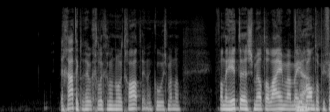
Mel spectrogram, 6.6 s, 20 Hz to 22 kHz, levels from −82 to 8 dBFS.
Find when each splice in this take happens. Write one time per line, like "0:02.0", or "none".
0:01.6

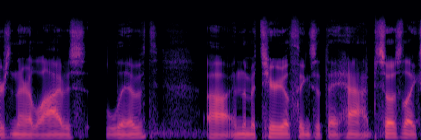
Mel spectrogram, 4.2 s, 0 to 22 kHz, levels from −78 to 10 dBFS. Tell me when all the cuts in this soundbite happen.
none

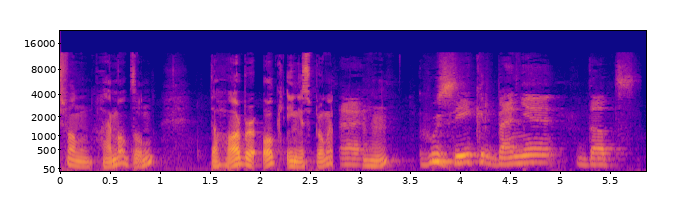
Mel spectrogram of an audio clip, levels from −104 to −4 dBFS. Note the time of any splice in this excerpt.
0:02.7

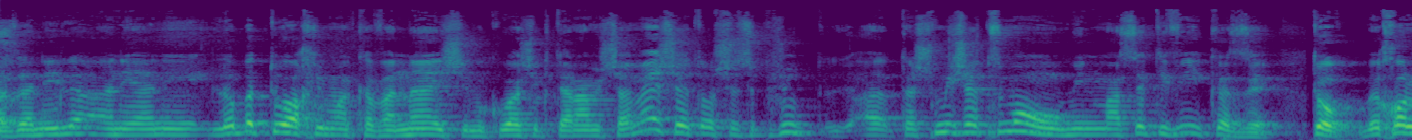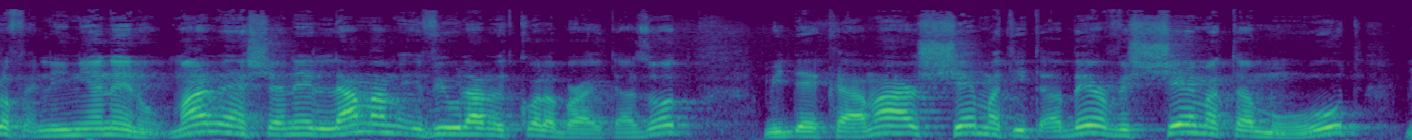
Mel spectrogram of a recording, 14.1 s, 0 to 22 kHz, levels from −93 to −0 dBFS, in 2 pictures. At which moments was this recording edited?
0:06.5

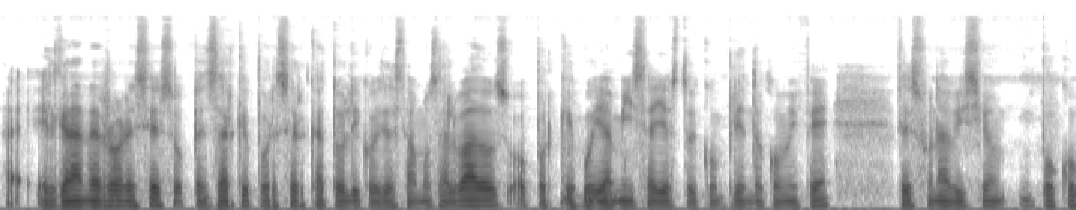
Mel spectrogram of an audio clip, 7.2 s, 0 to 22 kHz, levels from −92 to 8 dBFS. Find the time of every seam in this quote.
0:06.0

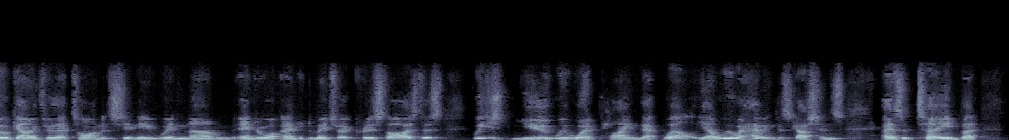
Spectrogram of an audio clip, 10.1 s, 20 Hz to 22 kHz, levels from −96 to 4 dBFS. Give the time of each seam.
none

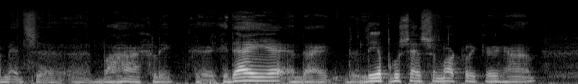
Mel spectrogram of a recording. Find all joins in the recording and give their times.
none

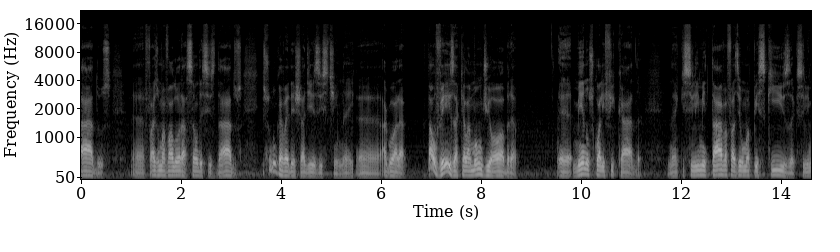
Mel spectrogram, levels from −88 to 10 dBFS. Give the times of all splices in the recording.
0:05.4
0:06.8
0:09.8

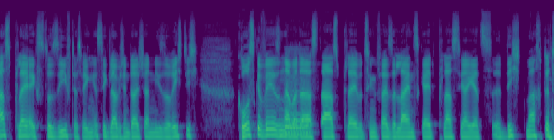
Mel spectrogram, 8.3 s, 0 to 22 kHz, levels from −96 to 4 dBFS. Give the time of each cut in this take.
none

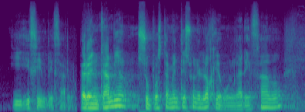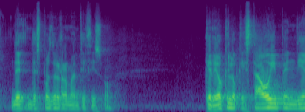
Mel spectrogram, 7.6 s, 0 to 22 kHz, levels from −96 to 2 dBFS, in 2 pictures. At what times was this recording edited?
0:01.0

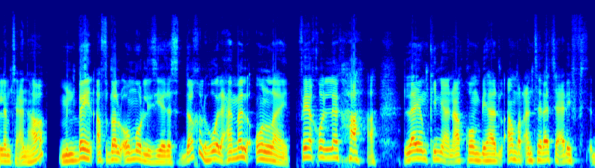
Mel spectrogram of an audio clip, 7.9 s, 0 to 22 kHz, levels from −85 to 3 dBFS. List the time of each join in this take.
0:04.9

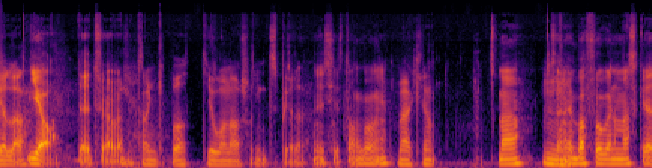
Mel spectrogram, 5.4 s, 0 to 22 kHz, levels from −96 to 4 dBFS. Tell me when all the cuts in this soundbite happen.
0:02.6
0:04.2

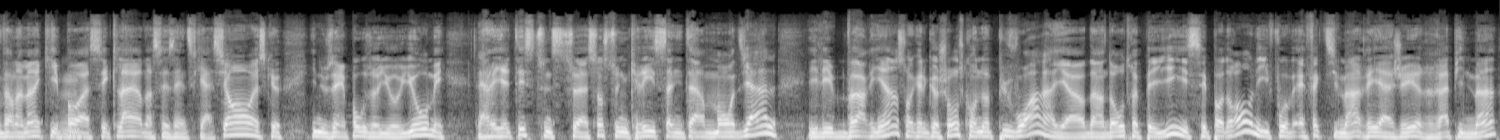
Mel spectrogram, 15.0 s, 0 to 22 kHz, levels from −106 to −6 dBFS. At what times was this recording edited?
none

